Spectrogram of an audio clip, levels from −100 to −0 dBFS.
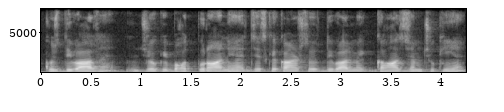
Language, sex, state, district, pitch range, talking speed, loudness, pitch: Hindi, male, Goa, North and South Goa, 140-150 Hz, 240 wpm, -22 LUFS, 145 Hz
